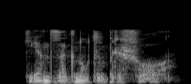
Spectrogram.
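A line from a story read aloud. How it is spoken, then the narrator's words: Quiet. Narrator (Russian): тихо сказал Саха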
